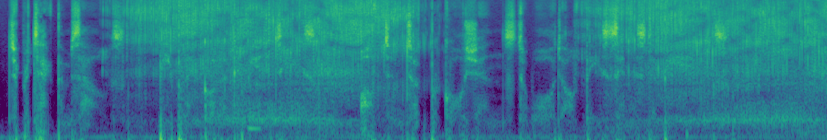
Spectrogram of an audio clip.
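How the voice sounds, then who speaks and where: A woman narrating a scripted bedtime tale in a hushed, soothing ASMR whisper meant to lull listeners to sleep. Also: sits high.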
